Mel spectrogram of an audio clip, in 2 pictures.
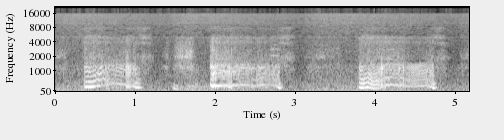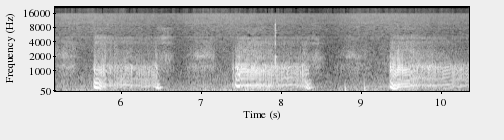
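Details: An infant snoring with rhythmic, squeaky, whistling tones on each breath, roughly 32 breaths a minute; infant snoring.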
